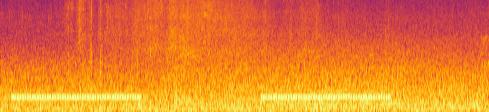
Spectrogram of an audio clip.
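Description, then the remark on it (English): A satellite phone dials out: two long, steady electronic ringing tones separated by a pause of about two seconds, heard over constant wind and boat engine rumble, with no voices. “I'll get the sat phone. Michael's still waiting for an update on our return.”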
